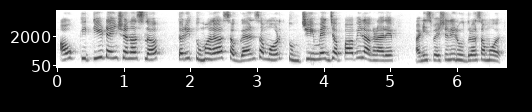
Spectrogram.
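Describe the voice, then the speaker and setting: A composed, calculating woman who soothes her angry brother and then firmly tells him how to behave, as a woman narrator reads her part. Her voice is a little high. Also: moderate pace, a little mellow, close to an everyday voice. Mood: soothing. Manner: placating, then firmly advising. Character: composed, calculating sister of a villain.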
